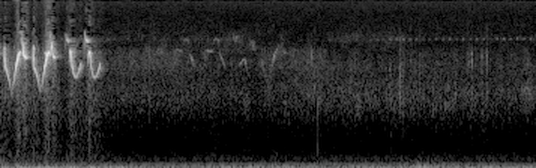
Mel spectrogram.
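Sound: bird song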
